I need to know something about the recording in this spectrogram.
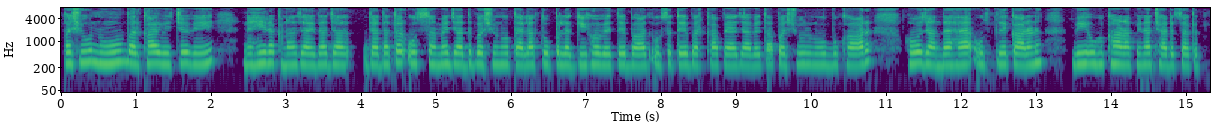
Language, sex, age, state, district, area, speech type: Punjabi, female, 18-30, Punjab, Hoshiarpur, rural, spontaneous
